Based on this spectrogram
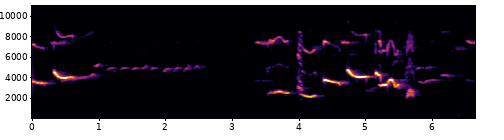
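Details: Male Oriental magpie-robin in a long, lively song meant to provoke other males into excitement: sweet high whistles, a pause, then rapid varied whistled phrases and chirps, over a faint low rumble.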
